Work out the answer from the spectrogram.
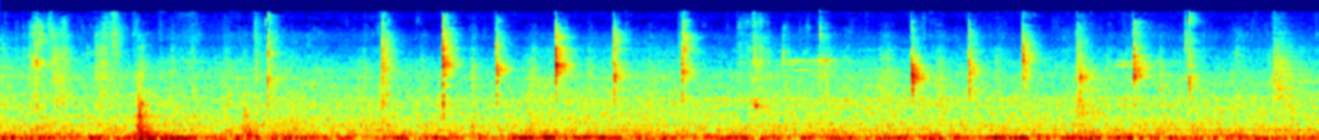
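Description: Close-up mukbang eating sounds: chewing and wet mouth smacking as sharp clicks about once or twice a second, with fingers working rice and food on a plate, over a steady low hum.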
